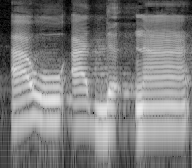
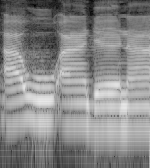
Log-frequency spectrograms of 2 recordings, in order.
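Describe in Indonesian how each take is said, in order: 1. Bunyi d memantul dengan dengung yang kuat dan berlebihan. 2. Bunyi d memantul dengan dengung yang ringan dan mengalir.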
